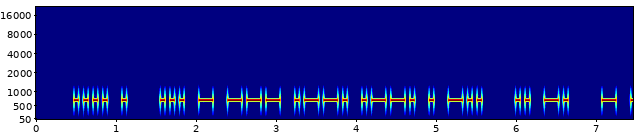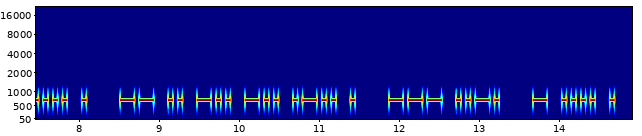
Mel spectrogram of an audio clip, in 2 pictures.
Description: Morse code, heard as a keyed tone, about 21 wpm, 700 Hz. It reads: HE STOPPED IN THE MIDDLE OF THE
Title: Sentences with 3-Word Phrases - Spoken Beginning - 20wpm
